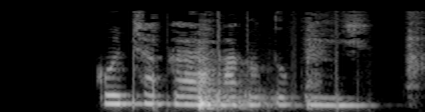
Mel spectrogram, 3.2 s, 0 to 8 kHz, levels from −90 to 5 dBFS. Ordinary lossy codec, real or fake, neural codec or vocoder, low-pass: MP3, 24 kbps; fake; codec, 16 kHz, 16 kbps, FreqCodec, smaller model; 7.2 kHz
